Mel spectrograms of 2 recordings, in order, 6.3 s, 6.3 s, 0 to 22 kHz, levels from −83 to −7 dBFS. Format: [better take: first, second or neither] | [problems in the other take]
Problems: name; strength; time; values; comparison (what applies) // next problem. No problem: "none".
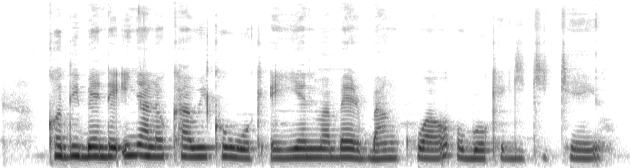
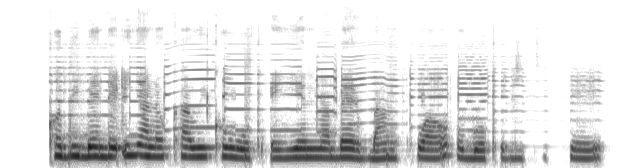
first | noise reduction (neural mask model RNNoise)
